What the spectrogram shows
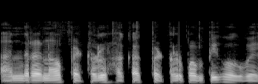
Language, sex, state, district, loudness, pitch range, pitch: Kannada, male, Karnataka, Belgaum, -19 LUFS, 95-100 Hz, 100 Hz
